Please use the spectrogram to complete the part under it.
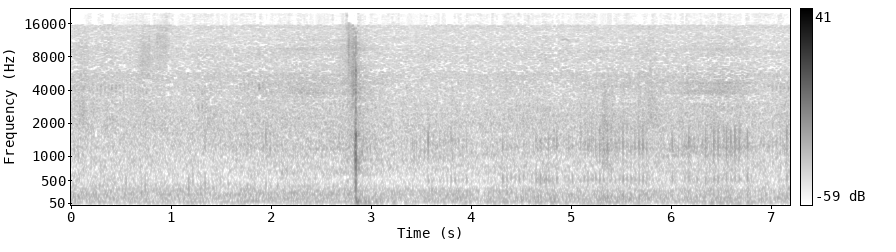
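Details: Contented purr of a Persian Himalayan domestic cat stroked along its neck: a steady low vibrating rumble, interrupted once by a sharp click just before three seconds.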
